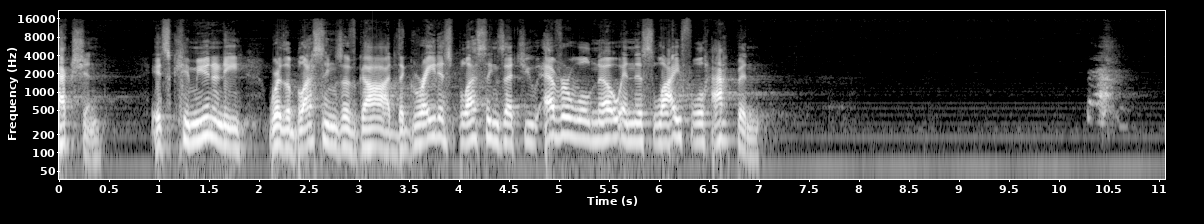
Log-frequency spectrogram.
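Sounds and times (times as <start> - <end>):
speech: 0.0 - 7.1
faint room hum: 0.0 - 11.0
person sneezing: 10.3 - 10.8.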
